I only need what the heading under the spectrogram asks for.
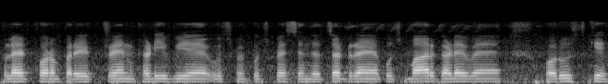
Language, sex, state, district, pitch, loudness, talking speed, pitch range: Hindi, female, Rajasthan, Bikaner, 135 Hz, -18 LUFS, 205 wpm, 130-135 Hz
